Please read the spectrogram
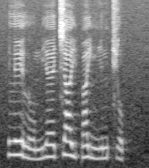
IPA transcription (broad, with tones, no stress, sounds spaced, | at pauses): l eː˥˨ l oː˩˧ m j ɛː˧˥ t͡ɕ aː˥˨ j p a˥˨ j ɲ i˧˥ n t͡ɕ o˧˩ p̚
